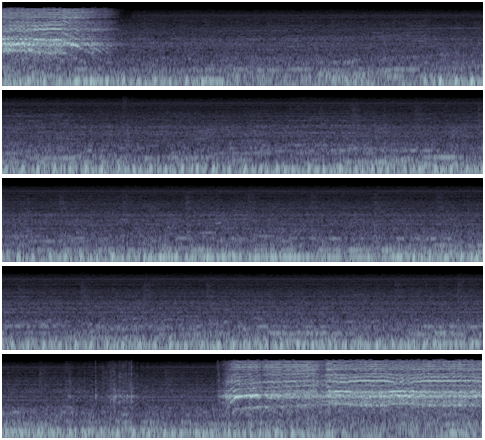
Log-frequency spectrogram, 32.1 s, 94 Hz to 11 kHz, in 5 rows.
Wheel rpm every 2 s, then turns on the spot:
70, 0, 0, 0, 0, 0, 0, 0, 0, 0, 0, 0, 0, 0, 100, 150.
none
